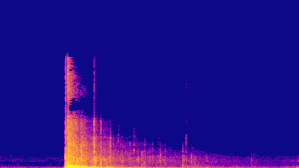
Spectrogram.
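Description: A barrel explodes with a loud boom that echoes away outdoors.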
